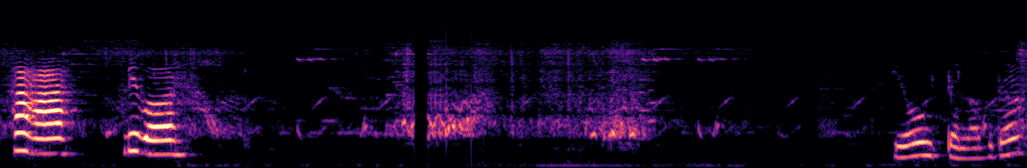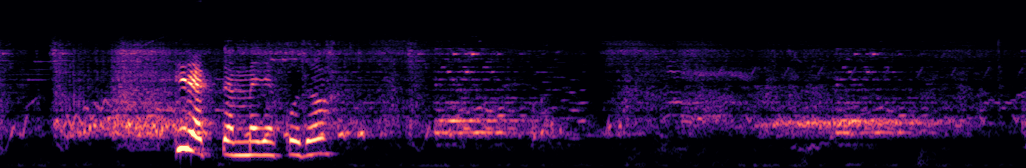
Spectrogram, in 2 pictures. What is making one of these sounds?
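Electronic game blasts and zaps sound in quick bursts.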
